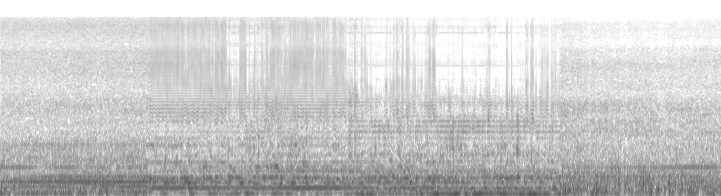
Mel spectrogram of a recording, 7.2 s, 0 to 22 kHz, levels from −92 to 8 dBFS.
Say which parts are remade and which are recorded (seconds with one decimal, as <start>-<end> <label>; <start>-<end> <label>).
0.0-1.5 recorded; 1.5-5.6 remade; 5.6-7.2 recorded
